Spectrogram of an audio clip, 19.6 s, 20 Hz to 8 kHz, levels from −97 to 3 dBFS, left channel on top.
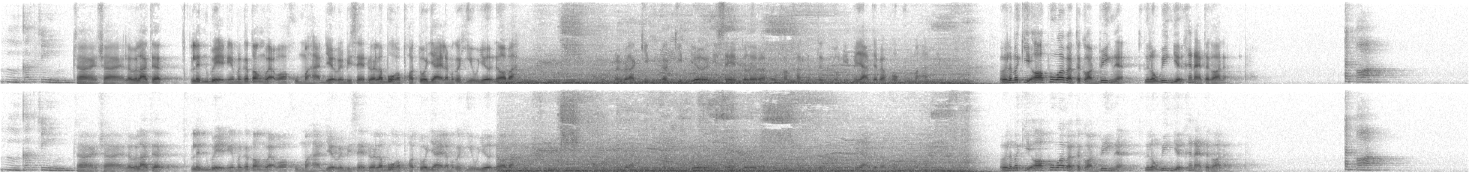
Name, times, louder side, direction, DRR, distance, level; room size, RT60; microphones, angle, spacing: voice 1, 0.0-1.0 8.4-9.6 14.1-14.3 17.9-18.3, equal, ahead, 2 dB, 1.1 m, -44 dB
voice 2, 1.0-2.2 2.5-6.9 8.2-12.6 13.3-15.0 15.3-16.4, left 7 dB, 75° left, 16 dB, 0.4 m, -31 dB
sound 1, 6.6-12.9, equal, 60° right, 1.2 m, -31 dB
9.4 x 5.7 x 4.8 m, 1.1 s
head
